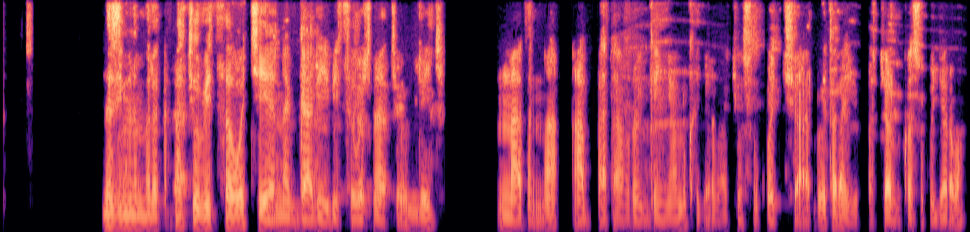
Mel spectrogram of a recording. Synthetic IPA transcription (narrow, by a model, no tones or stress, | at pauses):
ʔɨnːəzːihmɨnɨmːələkːə̥t̪ʰat͡ʃːɛwbe̞t̪ʰə̥səβo̞t͡ʃːjɛnəɡːad̪ibe̞t̪ʰə̥səβo̞t͡ʃːnat͡ʃːɛ̰wlɨd͡ʒ | ɨnːat̪ɨnːa̰ʔa̰bat̪ʰaβɾowjɪɡːəɲːalːukʰəd͡ʒɛ̰ɾβat͡ʃːɛwsṵkʼo̞t͡ʃːa̰lːujɛt̪ʰələjajːukʼat͡ʃːalːukʰəsukʼud͡ʒɛɾβa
